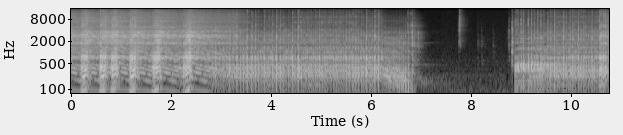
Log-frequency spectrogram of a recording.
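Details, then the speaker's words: Chainsaw (Stihl MS 291 / Husqvarna 455 pair) after new piston and cylinder replaced a scored, seized one: revs hard with a crisp, even two-stroke buzz, drops off briefly, then picks straight back up; strong and healthy. "but I put a new piston and cylinder in it now it's got a ton of compression compression in into it but it does work"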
